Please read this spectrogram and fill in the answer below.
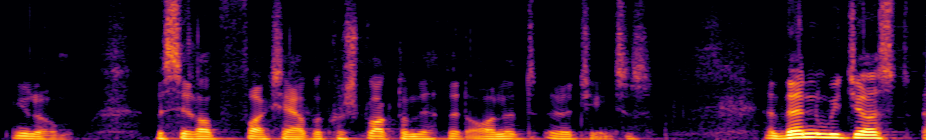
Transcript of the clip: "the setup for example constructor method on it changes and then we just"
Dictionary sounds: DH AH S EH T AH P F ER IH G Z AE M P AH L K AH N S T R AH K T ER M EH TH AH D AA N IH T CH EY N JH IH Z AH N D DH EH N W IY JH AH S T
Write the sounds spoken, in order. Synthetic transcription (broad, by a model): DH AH S EH T AH P F ER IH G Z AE M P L K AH N S T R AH K T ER M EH F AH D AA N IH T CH EY N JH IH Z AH N DH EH N W IY JH AH S T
